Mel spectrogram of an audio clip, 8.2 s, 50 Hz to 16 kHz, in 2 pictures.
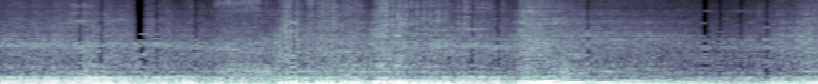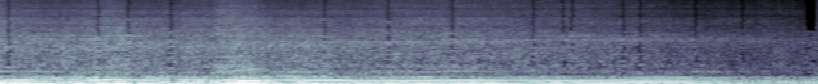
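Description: Engine of a lowered Toyota AE86 Corolla race car creeping past at low speed, with several short throttle blips that rise and fall in pitch. It fades steadily as the car drives off.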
